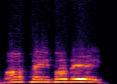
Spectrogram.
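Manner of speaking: retold child's scream. Frightened child calling for mum from the tray, retold scream. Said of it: "I just started screaming".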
